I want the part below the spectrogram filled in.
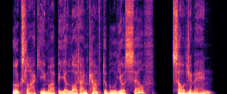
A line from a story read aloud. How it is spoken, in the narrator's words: I purred, doing my best impression of sultry I could manage without blushing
